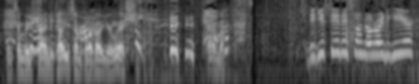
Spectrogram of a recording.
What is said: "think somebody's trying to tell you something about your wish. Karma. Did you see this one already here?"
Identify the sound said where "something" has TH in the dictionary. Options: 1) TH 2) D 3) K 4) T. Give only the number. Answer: 1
